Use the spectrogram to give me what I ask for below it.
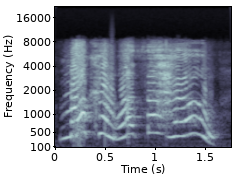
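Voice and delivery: high, slow, stretched disbelief; high mock outrage. Real, not acted. Streamer shocked at Mocha's high IQ score, high stretched disbelief. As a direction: drag it out in amazed protest.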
